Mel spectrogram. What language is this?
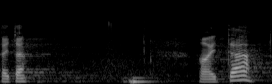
Estonian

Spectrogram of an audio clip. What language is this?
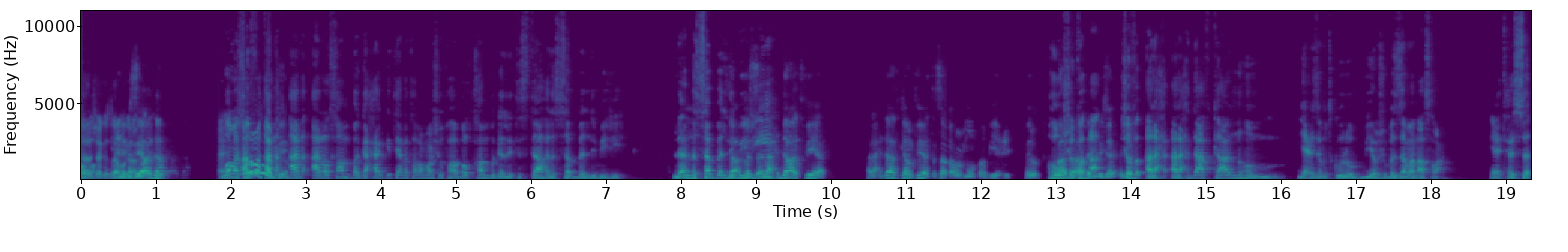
Arabic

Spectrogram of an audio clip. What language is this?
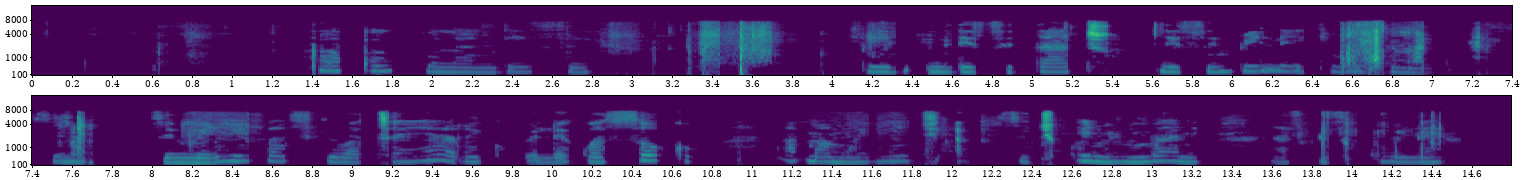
Swahili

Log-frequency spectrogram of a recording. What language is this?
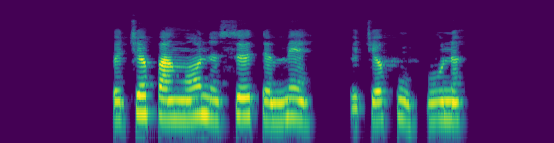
Bamenyam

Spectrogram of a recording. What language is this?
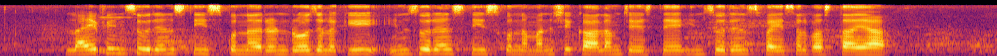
Telugu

